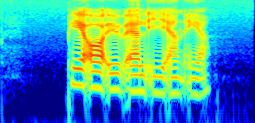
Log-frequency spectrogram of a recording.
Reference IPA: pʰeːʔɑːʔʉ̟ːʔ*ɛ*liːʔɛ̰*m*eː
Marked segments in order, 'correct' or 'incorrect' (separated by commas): correct, incorrect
